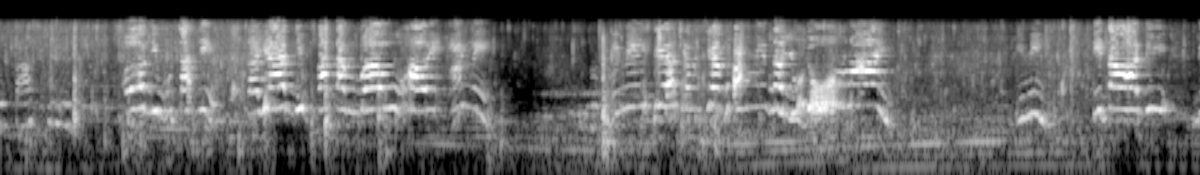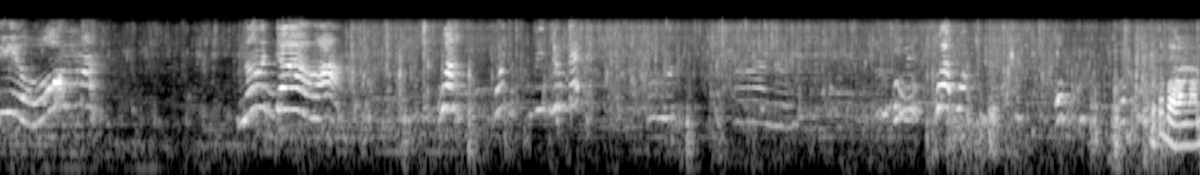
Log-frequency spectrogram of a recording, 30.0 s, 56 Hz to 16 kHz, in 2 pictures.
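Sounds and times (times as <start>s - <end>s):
child's voice: 0.0s - 6.2s, 7.3s - 11.2s, 12.7s - 16.4s, 18.0s - 19.3s, 20.5s - 27.4s, 28.2s - 29.2s
garden hose running: 0.0s - 30.0s
water splashing in paddling pool: 0.0s - 30.0s.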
